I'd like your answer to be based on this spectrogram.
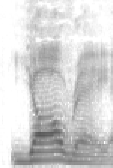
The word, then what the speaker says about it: yare: Now, the word fear in the Hebrew is yare. And I have no idea if I'm pronouncing that correctly. So any Hebrew scholars? Excellent. I pronounced that correctly.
